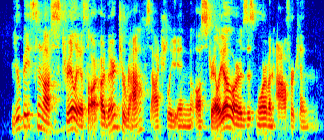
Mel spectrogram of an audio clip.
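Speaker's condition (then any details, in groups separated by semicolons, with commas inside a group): No condition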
